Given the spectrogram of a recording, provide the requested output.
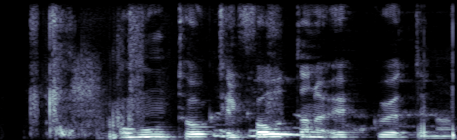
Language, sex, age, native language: Icelandic, male, 13, Icelandic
